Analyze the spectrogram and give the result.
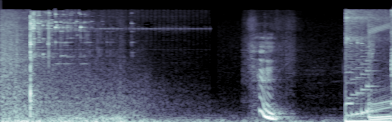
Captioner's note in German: Klirren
